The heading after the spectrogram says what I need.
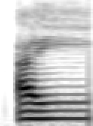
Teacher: আবার দেখেন, হামজা ইয়া জবর আই, আন না কিন্তু, আই, হালকা নাকের ভিতরে একটু আওয়াজ যাচ্ছে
